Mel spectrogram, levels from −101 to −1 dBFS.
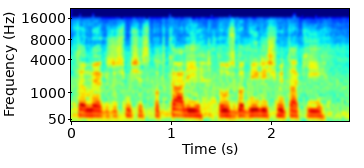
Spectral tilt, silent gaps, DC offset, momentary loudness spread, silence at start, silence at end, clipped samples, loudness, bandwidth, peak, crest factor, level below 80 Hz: -6 dB/octave; none; under 0.1%; 8 LU; 0 s; 0.2 s; under 0.1%; -15 LUFS; 13 kHz; -2 dBFS; 14 dB; -52 dBFS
